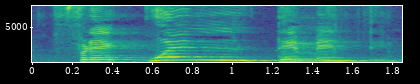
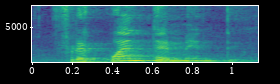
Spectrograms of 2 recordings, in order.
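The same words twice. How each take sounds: First: 'frecuentemente' drawn out on CUEN; exaggerated stress. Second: Said in the usual way. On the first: Shown as a demonstration. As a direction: stretch CUEN in 'frecuentemente' for a learner. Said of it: "voy a exagerar primero". (énfasis exagerado en CUEN de 'frecuentemente') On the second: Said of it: "y después normal".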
